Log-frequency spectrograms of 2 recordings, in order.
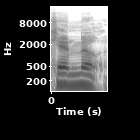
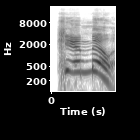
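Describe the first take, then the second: First: The voice is pitched low and deep. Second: The voice is pitched fairly high. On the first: The speaker calls it right. "Go deep. ... See? That's all you gotta do" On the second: The speaker calls it wrong. "No, you're going higher"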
